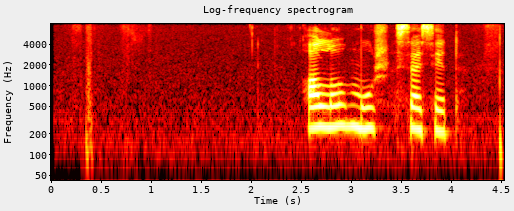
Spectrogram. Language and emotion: Russian, neutral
